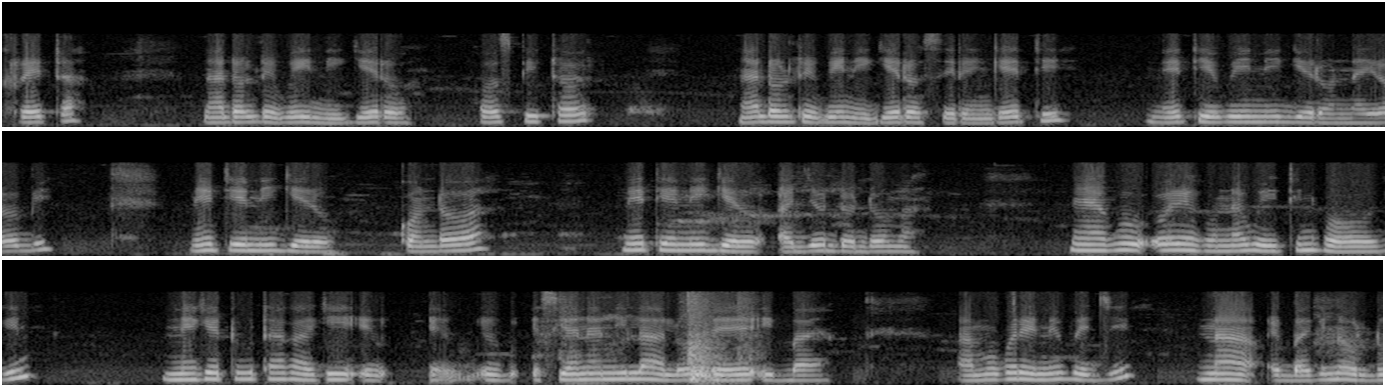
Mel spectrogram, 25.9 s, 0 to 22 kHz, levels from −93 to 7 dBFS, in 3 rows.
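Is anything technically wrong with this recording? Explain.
Yes, the whole clip has 4-bit ADPCM compression. Each sample is coded as a small step off a prediction, so there's gritty hiss riding on louder speech and roughness on sharp attacks. Nothing sits above 7.7 kHz, which fits a 16 kHz sample rate at 64 kbps, so it sounds dull too.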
